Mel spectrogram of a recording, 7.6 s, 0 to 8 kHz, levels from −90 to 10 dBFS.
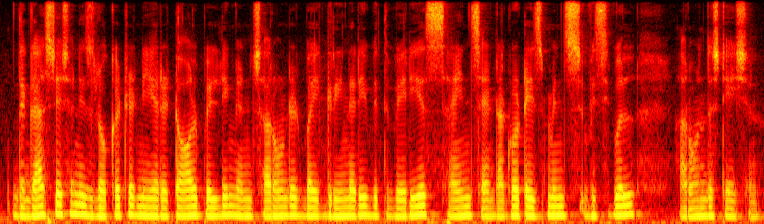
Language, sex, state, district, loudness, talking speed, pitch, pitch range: English, male, Karnataka, Bangalore, -14 LUFS, 175 wpm, 115 Hz, 110-120 Hz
